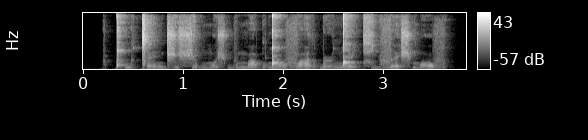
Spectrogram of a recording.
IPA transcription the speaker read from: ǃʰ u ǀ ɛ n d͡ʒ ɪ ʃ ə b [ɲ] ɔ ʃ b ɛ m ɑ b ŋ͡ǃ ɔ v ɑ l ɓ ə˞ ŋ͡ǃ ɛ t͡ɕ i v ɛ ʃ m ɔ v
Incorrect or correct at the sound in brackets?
incorrect: m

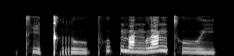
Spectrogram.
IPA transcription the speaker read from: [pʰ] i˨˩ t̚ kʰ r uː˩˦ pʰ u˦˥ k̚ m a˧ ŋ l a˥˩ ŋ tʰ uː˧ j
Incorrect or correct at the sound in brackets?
incorrect: tʰ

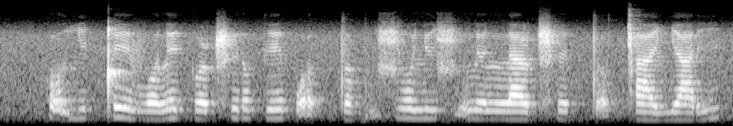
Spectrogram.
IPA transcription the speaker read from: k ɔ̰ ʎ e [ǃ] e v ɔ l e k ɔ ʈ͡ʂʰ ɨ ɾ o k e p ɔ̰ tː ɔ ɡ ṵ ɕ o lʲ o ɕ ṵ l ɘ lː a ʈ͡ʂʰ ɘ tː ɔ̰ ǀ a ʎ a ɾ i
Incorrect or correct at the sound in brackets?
correct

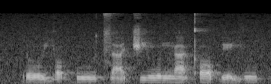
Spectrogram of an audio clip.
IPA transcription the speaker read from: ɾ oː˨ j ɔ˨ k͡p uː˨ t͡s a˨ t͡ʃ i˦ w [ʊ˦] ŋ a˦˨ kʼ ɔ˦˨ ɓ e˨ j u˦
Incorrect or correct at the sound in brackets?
correct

